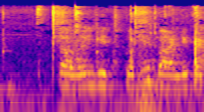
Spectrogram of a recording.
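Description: Metal kitchen utensils and dishes clattering and clinking in short strokes from about half a second in, with a woman's voice over them.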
